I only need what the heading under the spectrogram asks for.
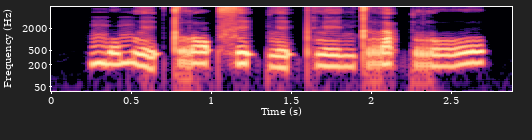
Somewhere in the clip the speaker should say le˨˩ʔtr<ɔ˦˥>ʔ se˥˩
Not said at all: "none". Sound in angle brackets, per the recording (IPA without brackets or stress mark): ɔ˦˥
